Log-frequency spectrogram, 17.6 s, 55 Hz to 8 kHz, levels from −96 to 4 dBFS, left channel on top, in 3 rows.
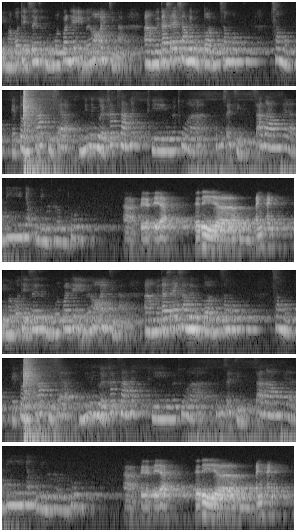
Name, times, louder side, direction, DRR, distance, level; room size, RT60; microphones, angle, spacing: voice 1, 0.0-2.5 2.8-5.0 5.4-8.6 8.9-13.4 16.5-16.8, left 1 dB, 90° left, 2 dB, 1.7 m, -32 dB
Fire, 5.9-9.1 9.4-11.5, left 5 dB, 70° left, 2.4 m, -36 dB
voice 2, 14.2-15.1 15.6-16.5 16.8-17.2, left 1 dB, 20° left, 4 dB, 0.8 m, -26 dB
24.5 x 14.0 x 2.3 m, 2.4 s
head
